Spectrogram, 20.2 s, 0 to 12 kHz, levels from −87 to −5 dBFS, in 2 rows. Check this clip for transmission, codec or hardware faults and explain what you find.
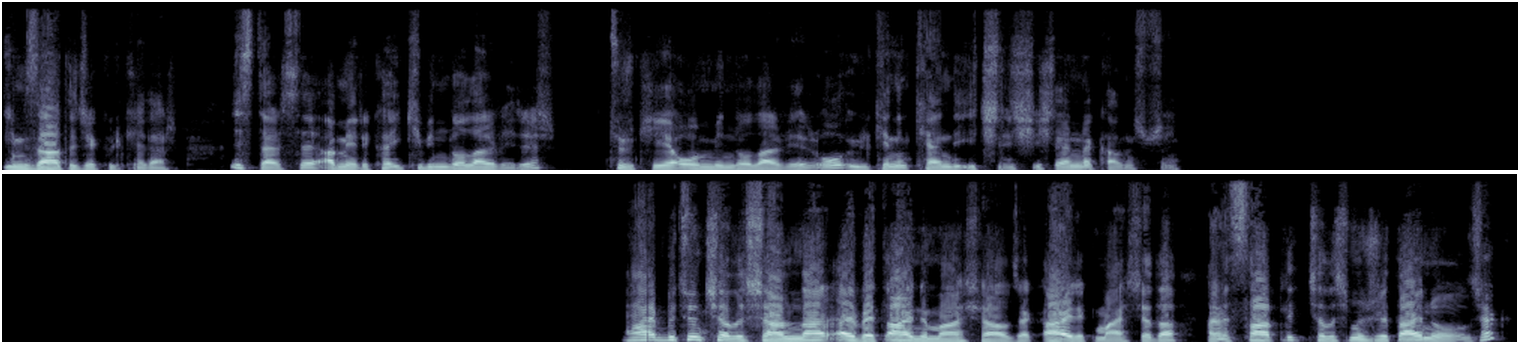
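Nothing turns up here at all; the speech comes through without any transmission, codec or hardware trouble to point to.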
